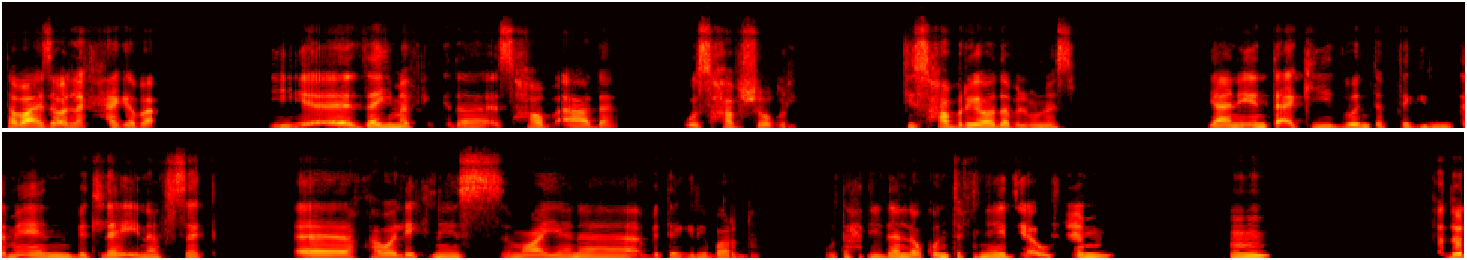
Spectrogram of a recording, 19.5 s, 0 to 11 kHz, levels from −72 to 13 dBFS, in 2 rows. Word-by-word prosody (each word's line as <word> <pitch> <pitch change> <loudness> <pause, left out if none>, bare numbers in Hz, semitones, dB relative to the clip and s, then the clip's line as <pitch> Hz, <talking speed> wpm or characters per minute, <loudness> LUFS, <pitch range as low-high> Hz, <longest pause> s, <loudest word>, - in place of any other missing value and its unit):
طب 185 -1 +4
عايزة 200 +6 +8
أقول 230 - +4
لك 225 - +4
حاجة 205 -4 +1
بقى، 165 - +1 0.7
في 235 - -13 0.5
زي 190 +5 +4
ما 185 -3 +2
في 200 +4 -19
كده 195 -2 -5
اصحاب 190 0 -2
قعدة، 170 -6 0 0.4
وصحاب 175 +1 +1
شغل، 175 -2 -2 0.7
في 225 - -5
صحاب 220 -2 +3
رياضة 195 -1 +5
بالمناسبة، 155 -2 -5 0.8
يعني 170 +2 +5
أنت 230 +2 +2
أكيد، 195 +4 0
وأنت 205 +3 0
بتجري 200 0 -7
زمان 215 +7 0
بتلاقي 190 +1 -1
نفسك، 195 +6 -4 0.5
آآ، 155 -1 +5
حواليك 165 +5 -2
ناس 200 +3 -1
معينة 190 +5 -1
بتجري 210 +2 -8
برضه، 210 +1 -6 0.4
وتحديدًا 215 +7 -4
لو 195 -4 +1
كنت 215 +4 -2
في 200 -4 -7
نادي، 200 -1 0
أو - - -1
Gym 205 +9 0 0.8
إمم. 255 +7 +3 1.1
فدول 205 +3 +3
195 Hz, 130 wpm, -25 LUFS, 180-210 Hz, 1.1 s, عايزة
